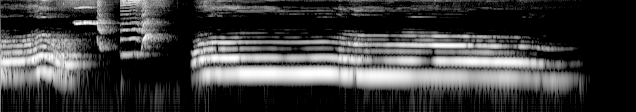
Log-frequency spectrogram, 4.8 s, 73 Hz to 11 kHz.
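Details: A young Airedale Terrier named Henry, 10 months old, with his orange squeaky ball: a short wavering yelp and a squeak, then one long steady howl slowly sliding lower before fading.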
